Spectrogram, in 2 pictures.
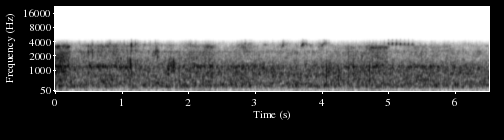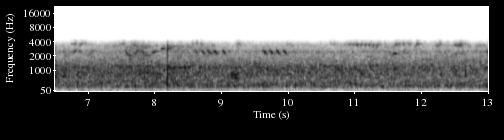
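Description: Small birds chirping in a few short, rapid trills over a steady outdoor hiss, with a single sharp click about two-thirds of the way through.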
